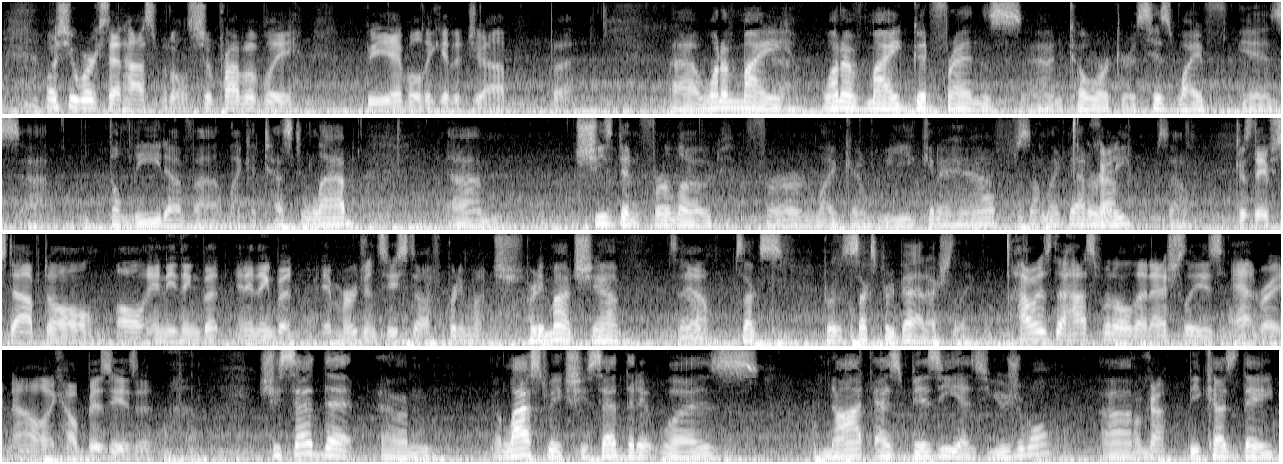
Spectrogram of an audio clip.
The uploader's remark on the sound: Long Drives with Bad Audio. Even after more than 300 shows, he still struggles to use a recorder properly.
